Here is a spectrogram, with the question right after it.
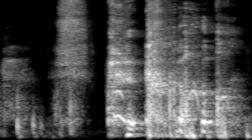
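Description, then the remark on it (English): A loud, close-up coughing fit right into the microphone: a few small throat sounds and a short breathy burst, then a dense run of harsh coughs lasting over a second. “Try not to cough into the microphone, guys.”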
